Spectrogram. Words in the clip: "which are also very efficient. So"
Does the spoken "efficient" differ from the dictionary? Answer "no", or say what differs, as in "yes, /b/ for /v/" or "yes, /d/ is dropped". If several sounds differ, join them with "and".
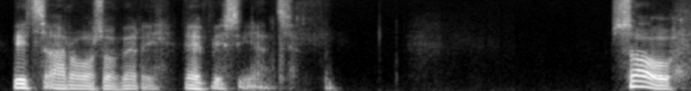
yes, /s/ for /ʃ/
